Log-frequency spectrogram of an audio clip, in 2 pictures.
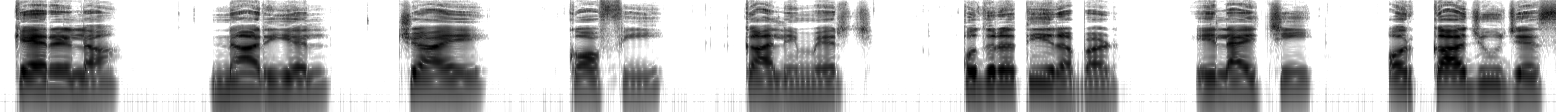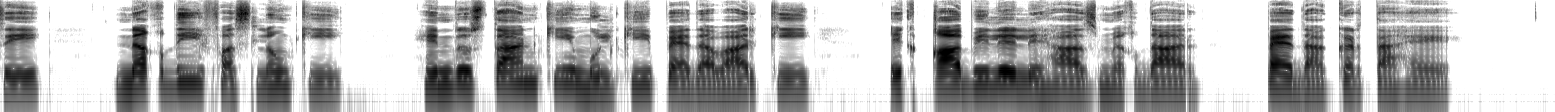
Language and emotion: Urdu, neutral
